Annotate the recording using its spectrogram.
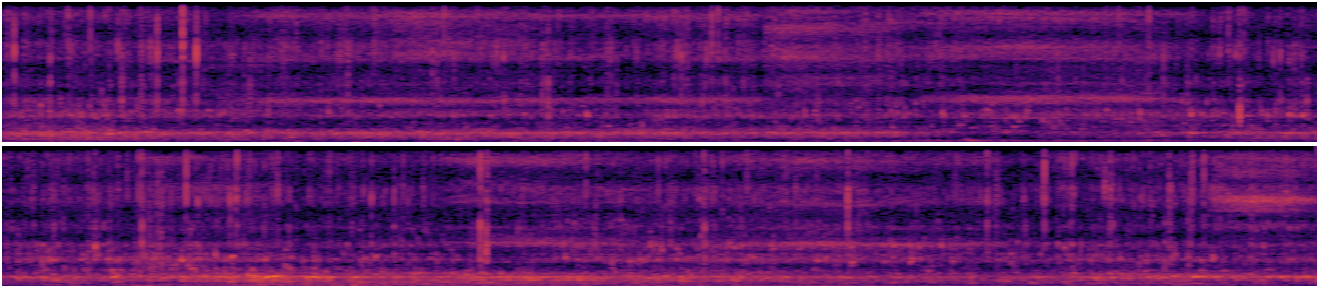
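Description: A diver's breath bubbles burble and gurgle loudly underwater.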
